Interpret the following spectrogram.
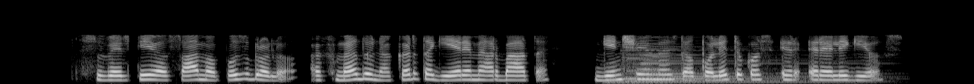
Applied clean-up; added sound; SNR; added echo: none; Piano; 15 dB; none.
